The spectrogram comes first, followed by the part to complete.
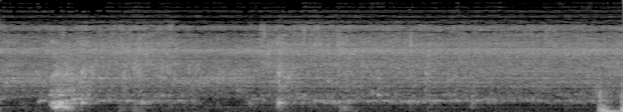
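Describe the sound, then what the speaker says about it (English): Warm water splashed and rinsed over the face at a bathroom sink after a shave with an open comb safety razor, a few soft splashes over a steady running tap. "Here's my warm water rinse."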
